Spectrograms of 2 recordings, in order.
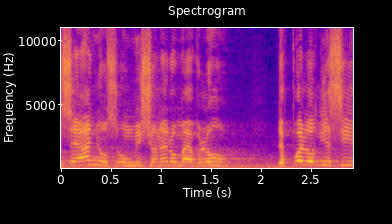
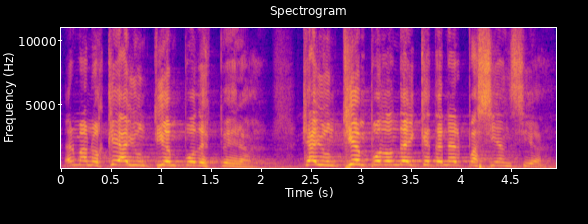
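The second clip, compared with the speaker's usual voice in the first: loud, raised preaching voice; preaching at full force; 4 semitones higher, 6 dB louder than usual. Acted. Preacher pressing his point on the congregation, loud preaching. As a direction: drive it home to the church.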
